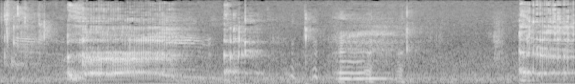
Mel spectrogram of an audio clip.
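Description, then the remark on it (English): A woman lets out several loud, drawn-out burps in quick succession while eating a pickle, with brief pauses between them and faint mouth noises as she eats. “She's eating a pickle while she burps here.”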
